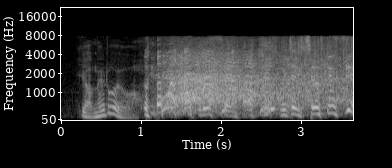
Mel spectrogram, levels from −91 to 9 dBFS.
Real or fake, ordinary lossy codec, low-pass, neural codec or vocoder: real; none; none; none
